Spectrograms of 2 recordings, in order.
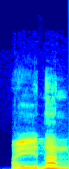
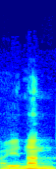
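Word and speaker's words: عينا: maikum la must Ainan ya ini membacanya sesuai dengan e tulisannya aja dulu ya Karena ini belum mengenalkan tentang waqaf jadi masih tetap Ainan jangan Aina ulangi dari isnata 1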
